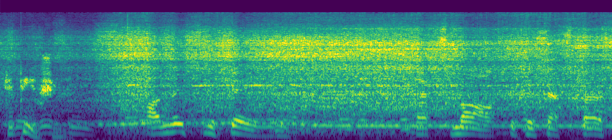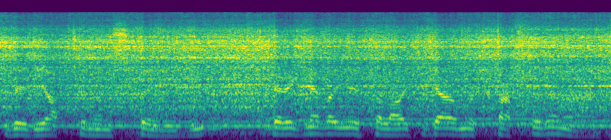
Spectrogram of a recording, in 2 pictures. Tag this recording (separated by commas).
Speech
